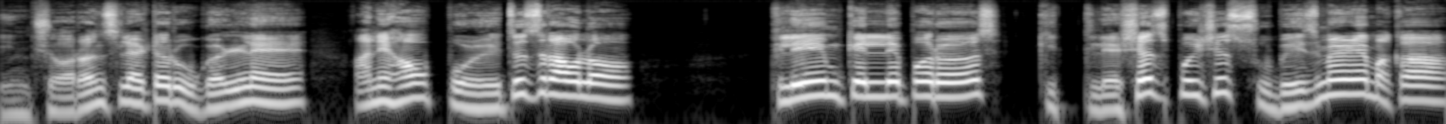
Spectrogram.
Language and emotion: Goan Konkani, surprised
